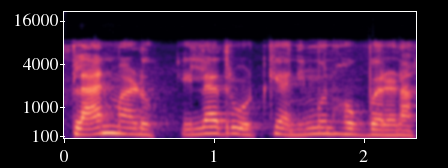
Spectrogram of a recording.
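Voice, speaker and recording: A woman's voice: on the low side, fairly even intonation, fast, dark tone, muffled recording, lightly acted. A woman voicing a playful, teasing young man about to be married, in a storybook reading.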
